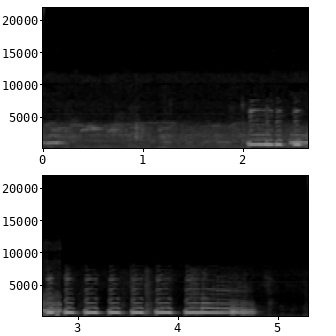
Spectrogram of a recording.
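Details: Zebra dove lure song, a local perkutut meant to prompt others to answer: after a faint coo, a burst of eight quick, choppy cooing notes ends in a long, level, sustained coo.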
